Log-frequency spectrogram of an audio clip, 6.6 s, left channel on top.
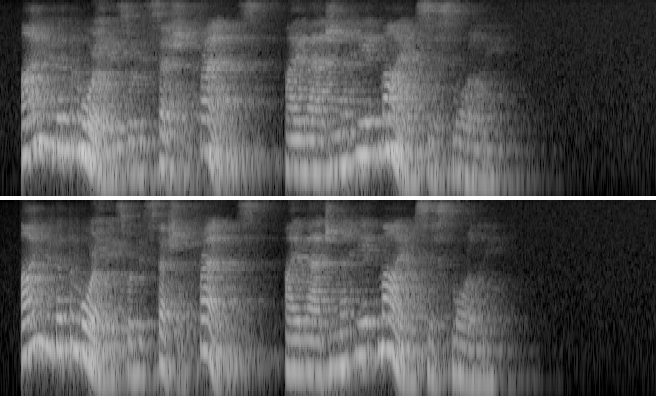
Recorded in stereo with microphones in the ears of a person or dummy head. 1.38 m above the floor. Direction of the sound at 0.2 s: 70° right (ahead or behind).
